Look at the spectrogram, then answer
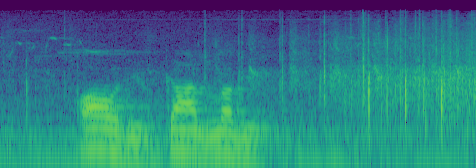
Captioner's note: applause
